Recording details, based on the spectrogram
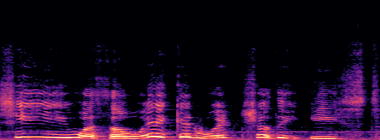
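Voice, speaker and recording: In a squeaky put-on character voice, a woman speaks with a gentle tone at an extremely high pitch, with very wide pitch swings and a fairly slow pace. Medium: read story. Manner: sweet, gentle.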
